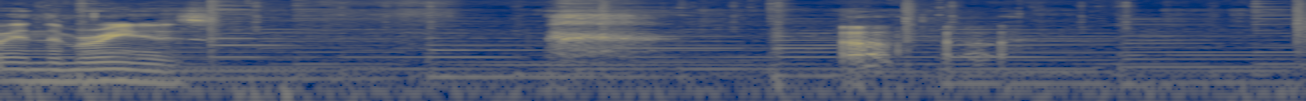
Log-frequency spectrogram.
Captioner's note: laughs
